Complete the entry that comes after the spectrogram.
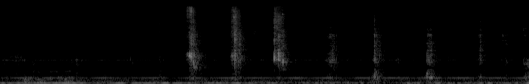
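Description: A person chewing a mouthful of larb and sticky rice close to the microphone, with a run of wet clicks and smacks of the mouth; the three loudest come close together about two seconds in.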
